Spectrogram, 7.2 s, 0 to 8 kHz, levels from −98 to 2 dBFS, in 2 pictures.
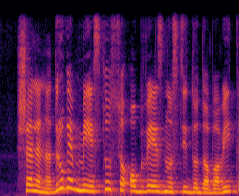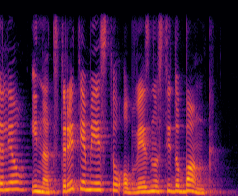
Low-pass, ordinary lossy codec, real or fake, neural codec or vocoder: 7.2 kHz; none; real; none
